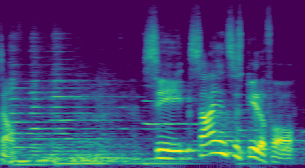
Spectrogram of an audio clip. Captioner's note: audience applauding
